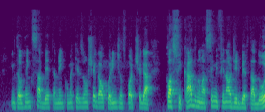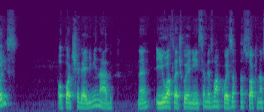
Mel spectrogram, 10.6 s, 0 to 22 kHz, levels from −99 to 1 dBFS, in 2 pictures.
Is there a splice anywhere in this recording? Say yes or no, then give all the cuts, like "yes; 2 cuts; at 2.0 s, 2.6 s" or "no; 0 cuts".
no; 0 cuts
